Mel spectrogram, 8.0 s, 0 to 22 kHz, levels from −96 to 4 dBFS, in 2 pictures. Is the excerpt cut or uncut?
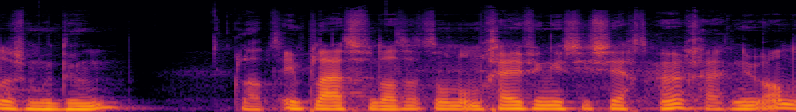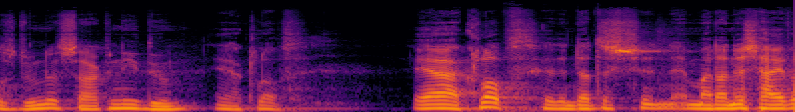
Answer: cut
